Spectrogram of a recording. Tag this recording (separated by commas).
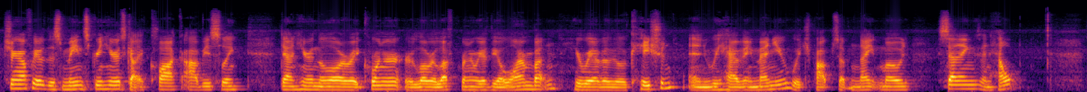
Speech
